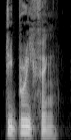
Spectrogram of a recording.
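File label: "debriefing", British English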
